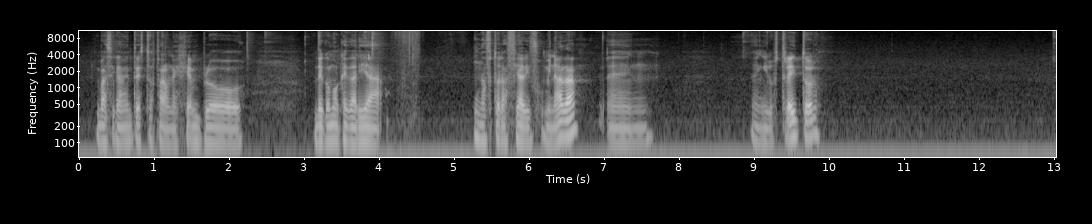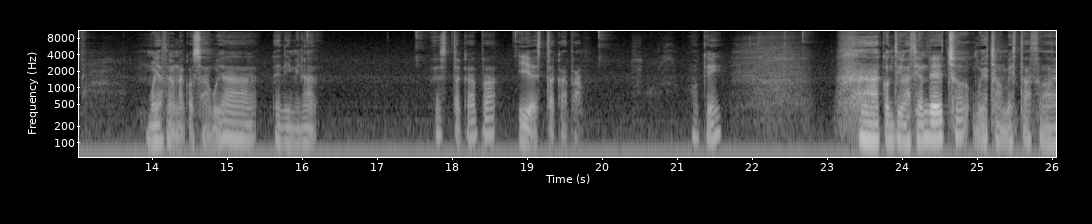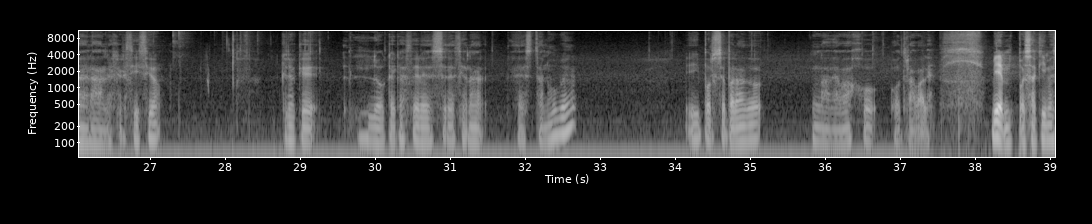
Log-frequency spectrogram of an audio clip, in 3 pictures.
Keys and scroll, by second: 1.2 space, 2.3 space, 22.5 space, 24.9 super+Tab, 28.4 super+Tab, 29.2 super+Tab, 30.5 super+Tab, 32.0 super+Tab, 33.9 super+Tab, 35.2 super+Tab, 36.7 super+Tab.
